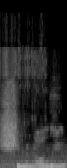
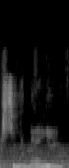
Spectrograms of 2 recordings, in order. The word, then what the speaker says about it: Seminole: or Muskogee word, and it's pronounced Shimonoli or Seminole.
